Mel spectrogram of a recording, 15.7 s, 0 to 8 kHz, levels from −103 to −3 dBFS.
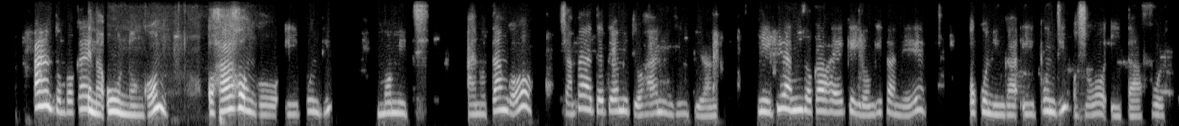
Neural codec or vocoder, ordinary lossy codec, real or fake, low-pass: none; Opus, 16 kbps; real; 7.2 kHz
